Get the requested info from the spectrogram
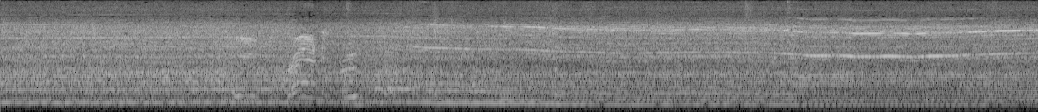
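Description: Electric meat grinder motor running with a steady, noisy hum as chunks of wild hog meat go through it. Its pitch sags slightly about halfway through as the motor slows.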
